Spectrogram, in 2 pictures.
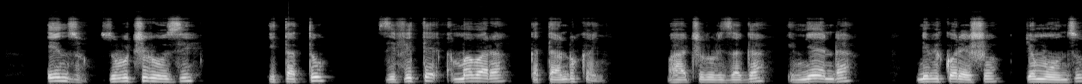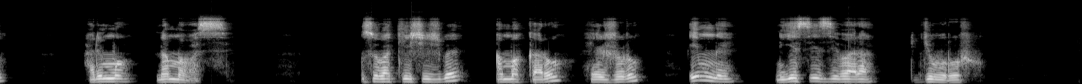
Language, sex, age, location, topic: Kinyarwanda, male, 36-49, Musanze, finance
